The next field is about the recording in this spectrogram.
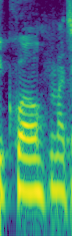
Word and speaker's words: Kuo: Apple's HomePod may make an unexpected return later this year, according to reputable Apple analyst Ming-Chi Koo. He recently said that Apple Ming-Chi Kuo.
